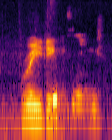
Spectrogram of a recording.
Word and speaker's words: Reading: which country's got a town named Reading that's spelt reading? Yeah, it is. Right. It is Reading. It's got silent A.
